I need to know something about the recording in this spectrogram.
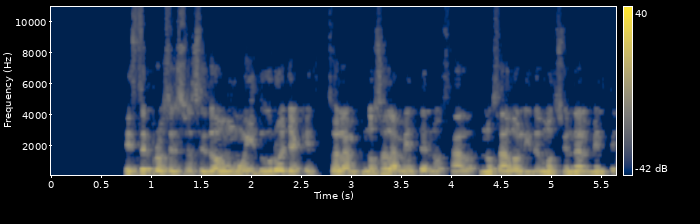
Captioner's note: speaking Spanish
